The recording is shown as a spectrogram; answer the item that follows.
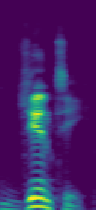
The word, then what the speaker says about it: Ginty: I'm sorry, it's Ginty. See, I've been mispronouncing your name, and then I ran into Beth at the Partner Summit, and she's calling you Ginty.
